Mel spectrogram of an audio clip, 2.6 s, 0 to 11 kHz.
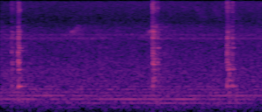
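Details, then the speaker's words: Land Rover Freelander 2 2.0 removed differential, pinion turned by hand: binds, then snaps free with three sharp irregular clicks, not smooth; mechanic suspects excess load on mounting caused seizing, unconfirmed. "está bem difícil de movimentar dá pra perceber o barulho eo movimento de opinião ele não é suave"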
